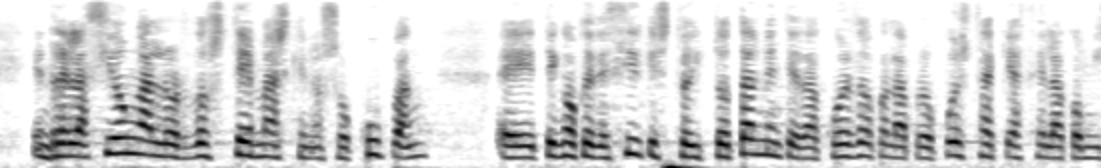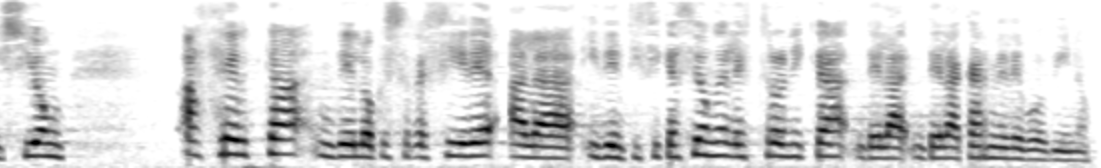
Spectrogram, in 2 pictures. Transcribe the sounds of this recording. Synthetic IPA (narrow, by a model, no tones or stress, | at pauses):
e̞nre̞laθjo̞ŋalo̞zðo̞st̪e̞maske̞no̞so̞kupaŋ | et̪e̞ŋɡo̞ke̞ðe̞θiɾkest̪o̞jt̪o̞t̪almẽnt̪e̞ðakwe̞ɾð̞o̞ko̞nlapɾo̞pwe̞st̪akeaθe̞lako̞misjo̞ŋ | aθe̞ɾkad̪e̞lo̞ke̞se̞re̞fje̞ɾe̞alaiðe̞nt̪ifikaθjo̞ŋe̞le̞k̚t̪ɾo̞nikae̞lad̪e̞lakaɾne̞ð̞e̞β̞oβino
